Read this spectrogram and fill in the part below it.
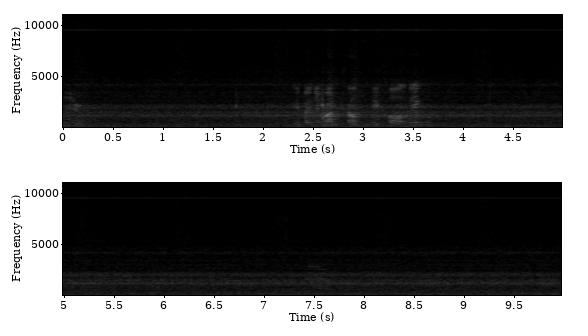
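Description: A fine mesh net rustles as it is handled.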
